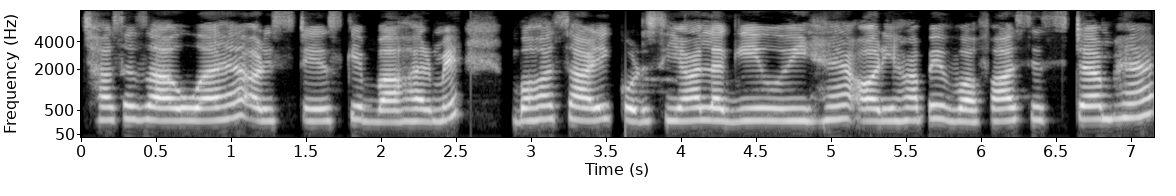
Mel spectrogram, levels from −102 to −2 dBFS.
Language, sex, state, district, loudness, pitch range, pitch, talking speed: Hindi, female, Bihar, Bhagalpur, -16 LUFS, 270-300 Hz, 280 Hz, 175 wpm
